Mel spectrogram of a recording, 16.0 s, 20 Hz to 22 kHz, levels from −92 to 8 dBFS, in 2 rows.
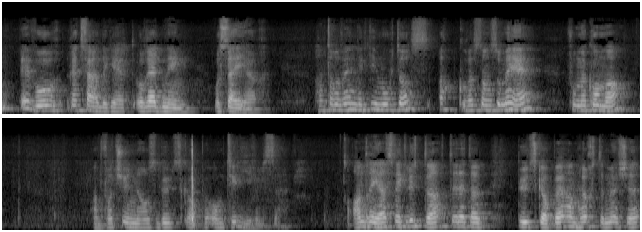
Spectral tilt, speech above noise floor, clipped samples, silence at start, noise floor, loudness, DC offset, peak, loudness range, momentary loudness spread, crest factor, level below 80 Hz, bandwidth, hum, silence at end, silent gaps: -4 dB/octave; 32 dB; under 0.1%; 0 s; -62 dBFS; -30 LUFS; under 0.1%; -2 dBFS; 6 LU; 15 LU; 28 dB; -76 dBFS; 12 kHz; none; 0 s; none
